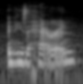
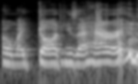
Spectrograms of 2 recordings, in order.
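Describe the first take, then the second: First: Said in the usual way. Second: Loud, delighted outburst; excited shout. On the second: Real, not acted. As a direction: shout it in amazed glee. Shouted reaction to learning Leren's a heron.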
